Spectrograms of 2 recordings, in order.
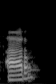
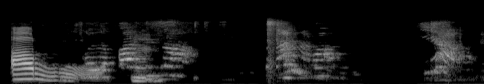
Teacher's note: Nah, dialirkan aru ya. Aru ya, ada aliran suara. Jadi sekali aja getarannya ar. Nah, sekali ya ar, kemudian dialirkan gitu ya. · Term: ro sukun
